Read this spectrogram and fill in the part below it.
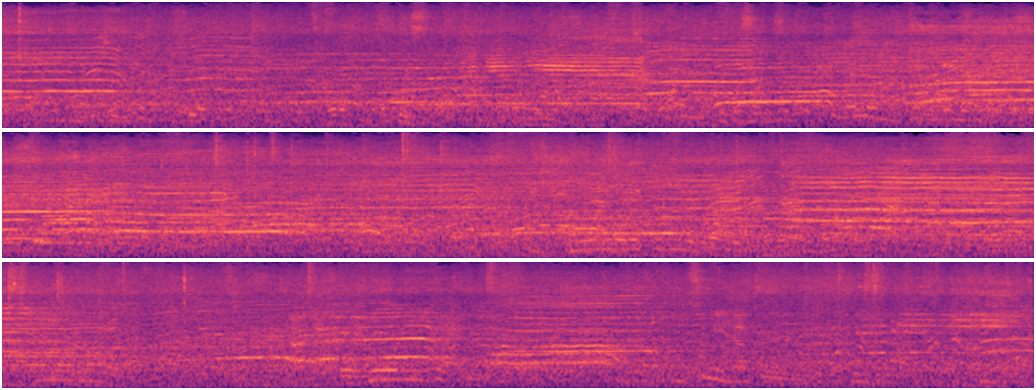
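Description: A large crowd murmurs steadily.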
